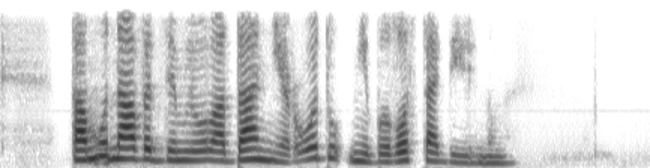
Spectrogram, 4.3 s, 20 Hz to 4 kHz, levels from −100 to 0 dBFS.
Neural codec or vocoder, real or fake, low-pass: codec, 16 kHz, 0.5 kbps, X-Codec, HuBERT features, trained on LibriSpeech; fake; 3.6 kHz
